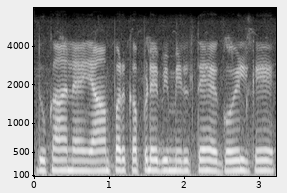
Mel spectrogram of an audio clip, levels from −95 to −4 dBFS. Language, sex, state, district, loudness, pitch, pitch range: Hindi, female, Rajasthan, Bikaner, -14 LUFS, 180 Hz, 175-180 Hz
